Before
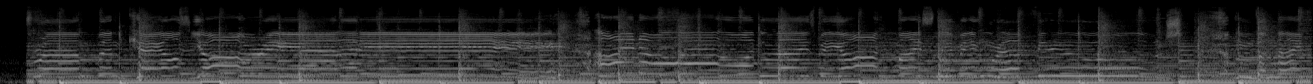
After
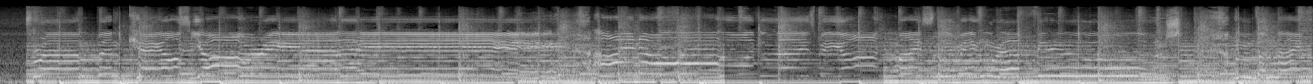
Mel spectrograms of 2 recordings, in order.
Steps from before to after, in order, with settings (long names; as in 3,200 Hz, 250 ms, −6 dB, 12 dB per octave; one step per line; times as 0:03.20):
0:07.24–0:08.84: guitar amp tone stack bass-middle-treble 5-5-5
boost into a limiter +30 dB
level −1 dB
